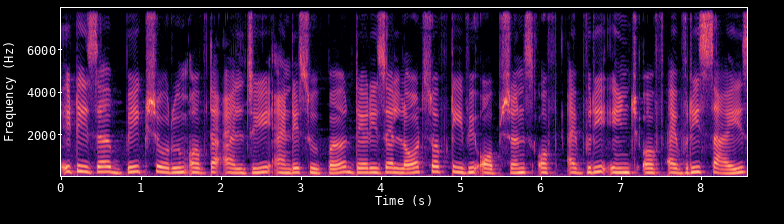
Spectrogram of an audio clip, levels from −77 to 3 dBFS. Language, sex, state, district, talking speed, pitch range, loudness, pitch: English, female, Maharashtra, Mumbai Suburban, 170 wpm, 200-230 Hz, -14 LUFS, 210 Hz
